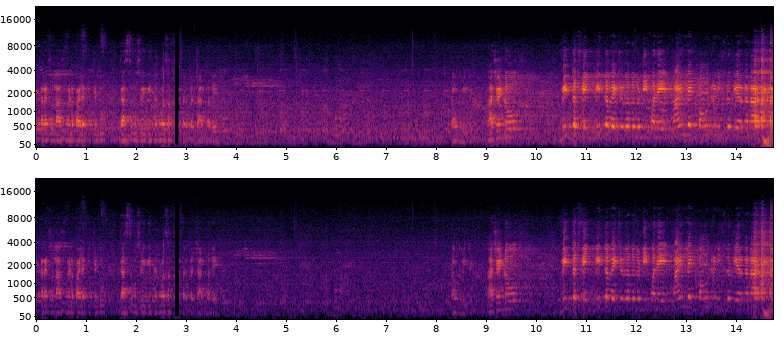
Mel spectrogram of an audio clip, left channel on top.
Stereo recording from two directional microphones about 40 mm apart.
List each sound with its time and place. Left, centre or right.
0.3 s a man's voice: right
0.6 s a man's voice: right
1.7 s a man's voice: right
3.1 s speech: right
9.0 s a man's voice: right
